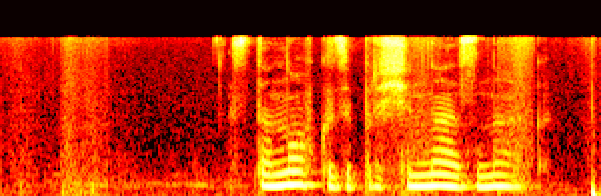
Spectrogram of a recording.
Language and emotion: Russian, angry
